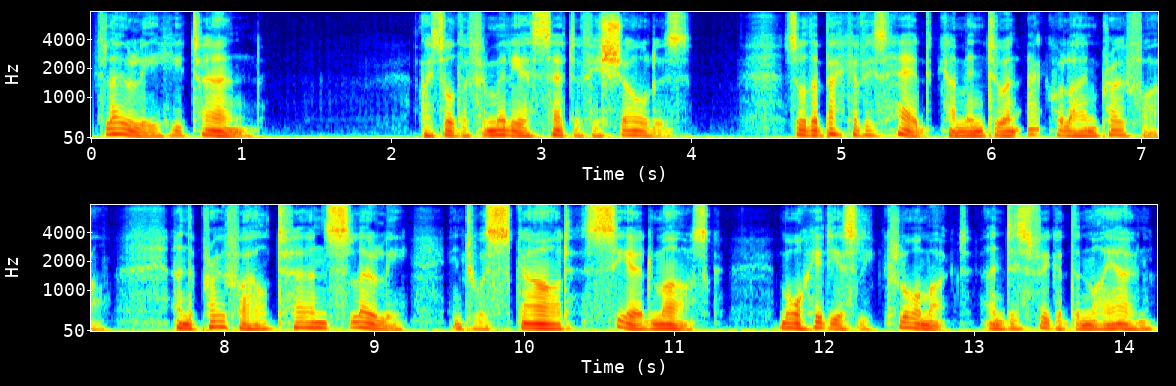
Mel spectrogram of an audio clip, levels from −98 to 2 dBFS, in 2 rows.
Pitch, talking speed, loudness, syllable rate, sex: 95 Hz, 175 wpm, -19 LUFS, 5.6 syllables/s, male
